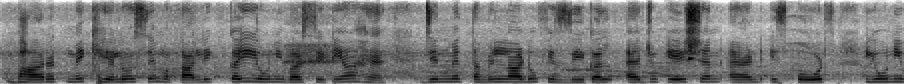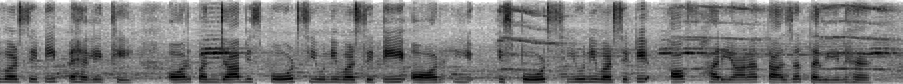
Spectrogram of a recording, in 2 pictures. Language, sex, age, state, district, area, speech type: Urdu, female, 45-60, Delhi, Central Delhi, urban, read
